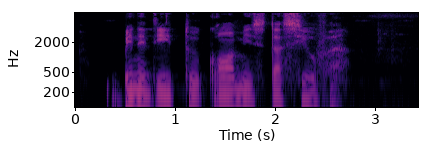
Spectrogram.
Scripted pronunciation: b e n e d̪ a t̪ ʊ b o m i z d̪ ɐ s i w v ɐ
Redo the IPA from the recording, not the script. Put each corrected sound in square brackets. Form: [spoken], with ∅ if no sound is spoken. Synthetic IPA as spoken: b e n e d̪ [i] t̪ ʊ [ɡ] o m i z d̪ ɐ s i w v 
